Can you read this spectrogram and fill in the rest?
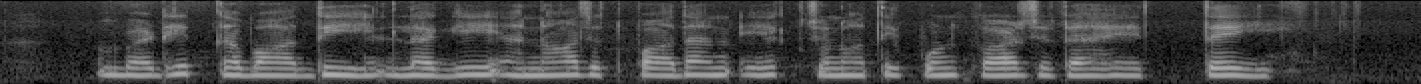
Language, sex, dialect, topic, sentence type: Magahi, female, Central/Standard, agriculture, statement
